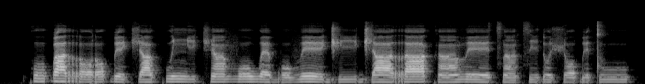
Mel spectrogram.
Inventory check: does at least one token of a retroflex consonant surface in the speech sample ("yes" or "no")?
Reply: no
